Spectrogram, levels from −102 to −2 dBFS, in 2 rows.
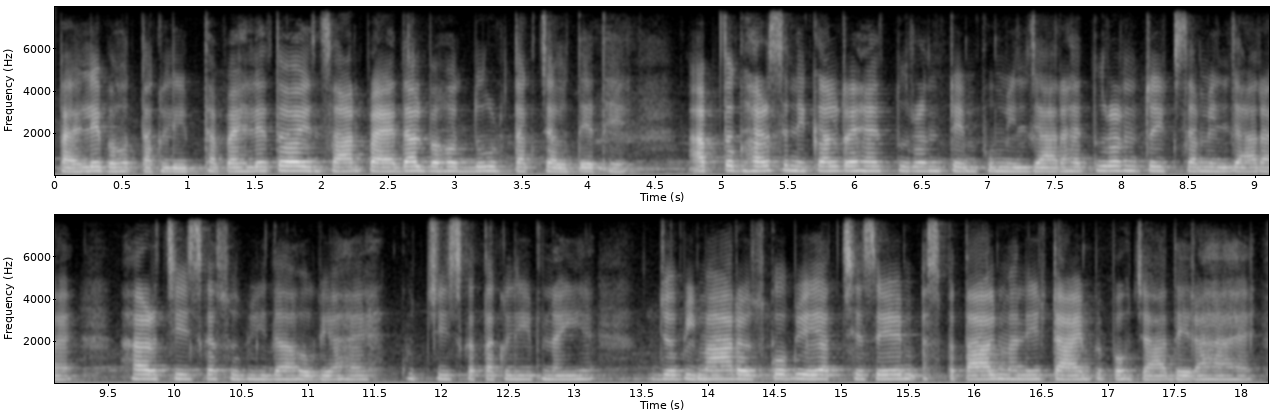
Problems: none marked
